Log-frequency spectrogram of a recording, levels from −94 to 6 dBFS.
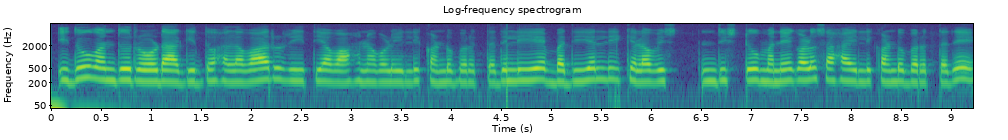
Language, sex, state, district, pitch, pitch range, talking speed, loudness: Kannada, female, Karnataka, Dharwad, 225 Hz, 215-235 Hz, 110 wpm, -16 LUFS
